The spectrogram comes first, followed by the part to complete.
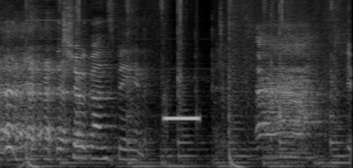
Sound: all laugh; beep; male Voice

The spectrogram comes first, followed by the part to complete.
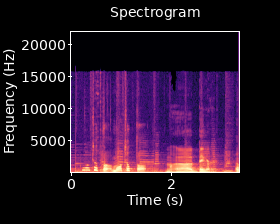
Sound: speaks in foreign language

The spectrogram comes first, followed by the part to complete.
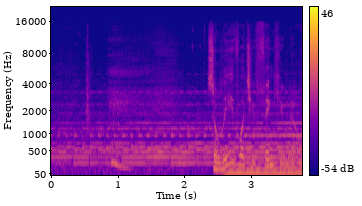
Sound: intriguing music; Julia sighing

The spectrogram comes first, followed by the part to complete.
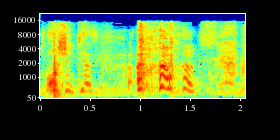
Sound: coughs

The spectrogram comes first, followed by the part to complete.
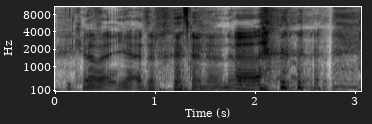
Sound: laughs

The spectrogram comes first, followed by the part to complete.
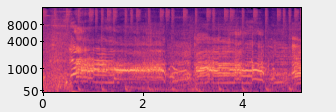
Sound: audience exclaims

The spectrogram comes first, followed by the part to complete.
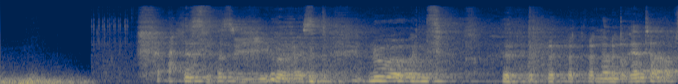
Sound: laughs

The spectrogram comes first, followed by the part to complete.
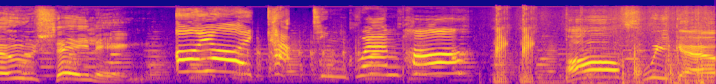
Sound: snorts

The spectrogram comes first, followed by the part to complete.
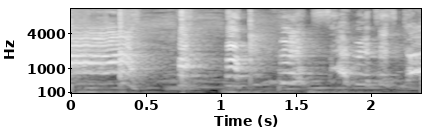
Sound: person clapping

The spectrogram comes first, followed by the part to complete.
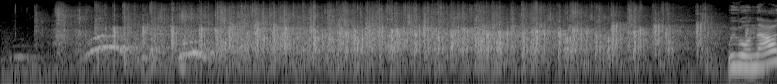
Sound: audience applauds

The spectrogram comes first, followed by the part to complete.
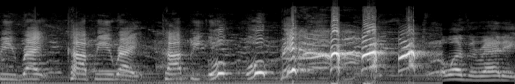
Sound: laughing

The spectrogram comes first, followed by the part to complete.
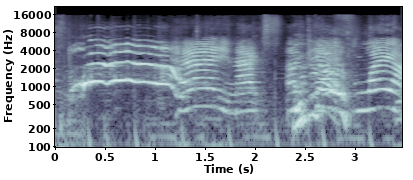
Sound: growls

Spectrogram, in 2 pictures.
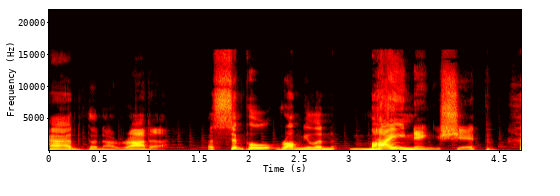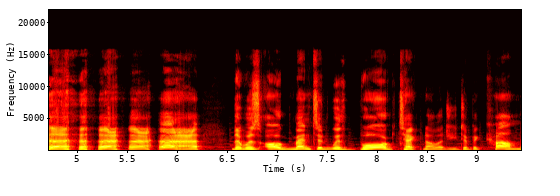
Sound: more Maniacal Laughing

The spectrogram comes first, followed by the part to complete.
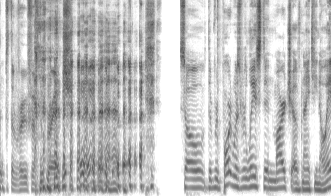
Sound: laughter

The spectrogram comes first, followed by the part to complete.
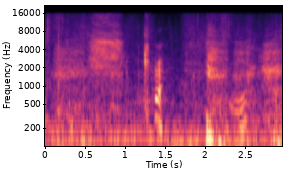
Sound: cries

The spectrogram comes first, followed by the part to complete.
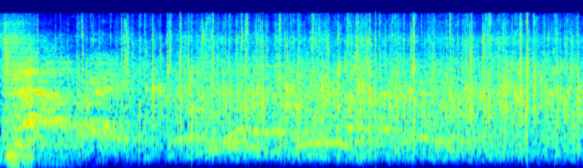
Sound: applause

